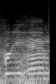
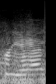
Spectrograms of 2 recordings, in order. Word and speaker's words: Brienne: It's pronounced Brienne, not Brienne. If you know me, you'll pronounce it correctly.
